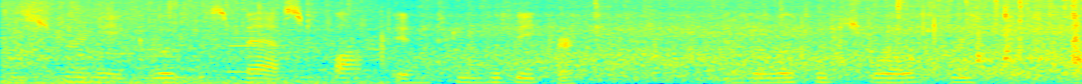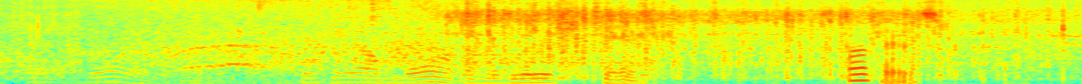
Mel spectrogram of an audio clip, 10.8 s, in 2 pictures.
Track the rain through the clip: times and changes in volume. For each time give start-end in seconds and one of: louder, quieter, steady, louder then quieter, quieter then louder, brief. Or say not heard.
0.0-10.7 louder.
